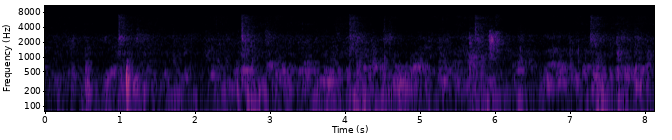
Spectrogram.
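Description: Billiard balls click together when struck by a cue.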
